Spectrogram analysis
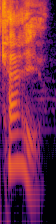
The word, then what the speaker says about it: Caillou: It is pronounced Caillou.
